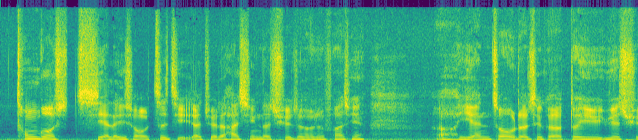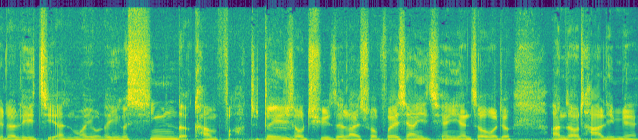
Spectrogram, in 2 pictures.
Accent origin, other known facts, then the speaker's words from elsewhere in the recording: Shantou, Guangdong, China; 其实我在老家，我老家是广东汕头。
